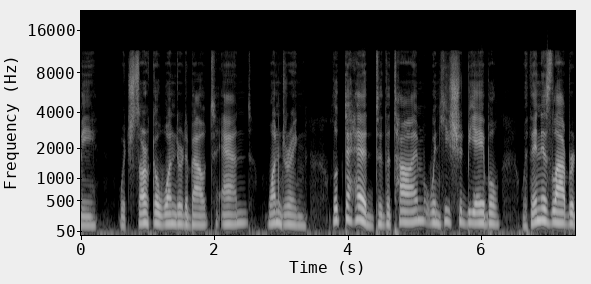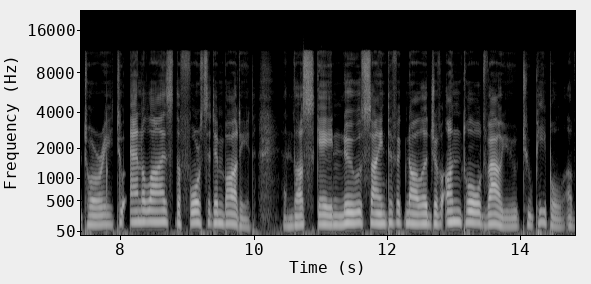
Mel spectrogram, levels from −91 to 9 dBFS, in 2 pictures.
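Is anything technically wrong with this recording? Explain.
Yes, the speech carries loud pops at 2.97 to 2.99 s, roughly 5 dB above the signal, and at 7.80 to 8.01 s, a double thump nearly 10 dB up. These are likely voltage spikes from a switch or static, shaped by downstream circuitry. Unlike a dropout, the speech continues unbroken underneath.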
